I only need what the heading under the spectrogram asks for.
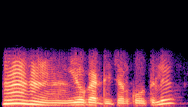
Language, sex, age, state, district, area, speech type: Odia, female, 60+, Odisha, Gajapati, rural, conversation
